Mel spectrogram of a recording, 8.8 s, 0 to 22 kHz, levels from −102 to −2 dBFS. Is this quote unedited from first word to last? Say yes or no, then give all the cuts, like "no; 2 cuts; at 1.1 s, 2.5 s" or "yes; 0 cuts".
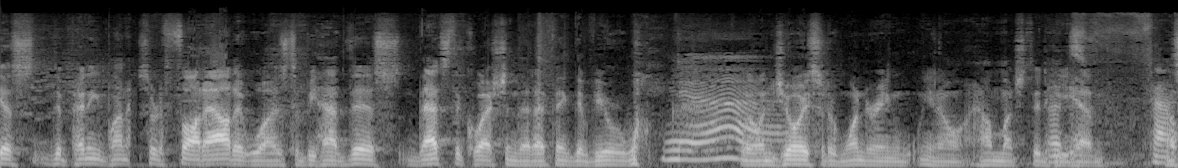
no; 2 cuts; at 1.0 s, 2.4 s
